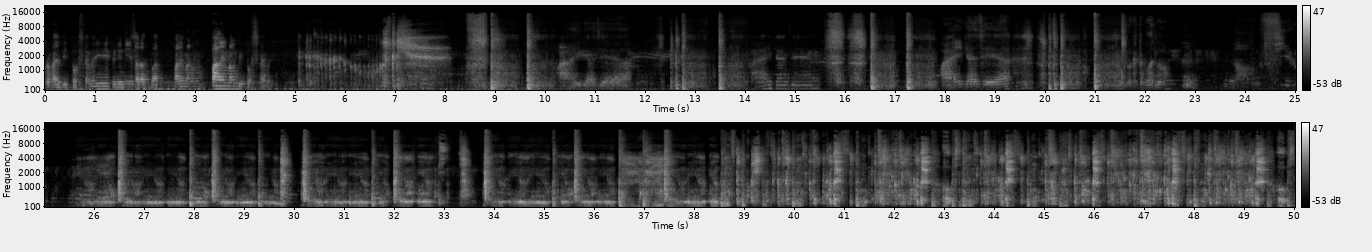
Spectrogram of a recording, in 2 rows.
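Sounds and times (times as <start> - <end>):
person beatboxing: 5.0 - 10.6, 12.3 - 14.1, 15.6 - 18.1, 19.4 - 21.9, 26.0 - 50.0.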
